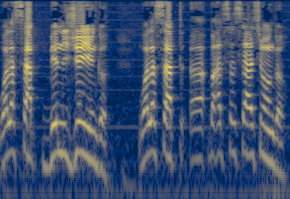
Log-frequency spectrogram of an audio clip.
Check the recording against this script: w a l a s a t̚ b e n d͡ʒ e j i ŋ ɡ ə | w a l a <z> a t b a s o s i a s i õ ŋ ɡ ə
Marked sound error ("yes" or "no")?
yes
